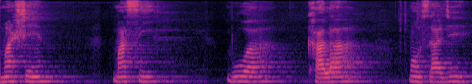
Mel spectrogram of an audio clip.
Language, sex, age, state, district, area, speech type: Goan Konkani, female, 60+, Goa, Murmgao, rural, spontaneous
